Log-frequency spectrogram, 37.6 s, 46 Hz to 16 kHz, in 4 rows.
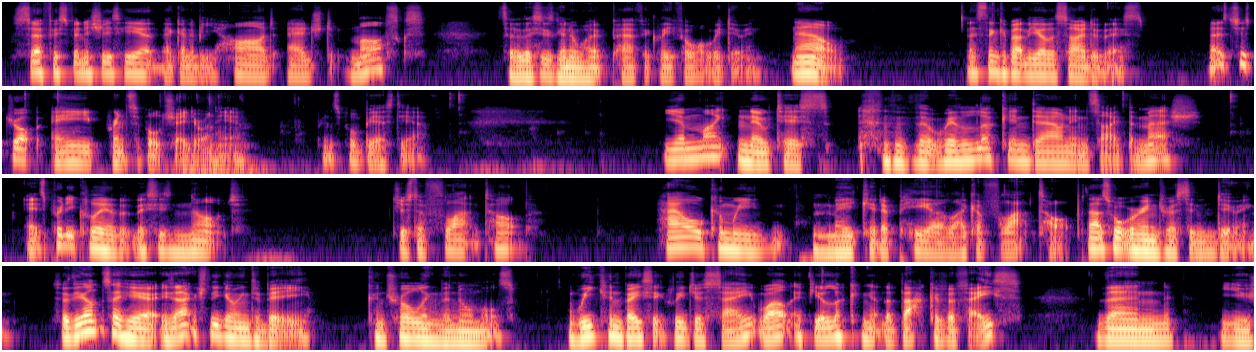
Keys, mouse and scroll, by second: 5.2-5.6 scroll down 2, 5.3 middle drag, 5.8-6.4 scroll up 1, 6.4-6.9 middle drag, 6.4-6.8 scroll up 1, 9.4-12.6 drag, 13.0 scroll up 2, 13.4 shift+middle click, 13.8-15.3 middle drag, 15.5 shift+middle drag, 15.9 scroll down 1, 16.5 middle click, 17.6-18.4 drag, 17.6 scroll up 2, 18.7 scroll down 2, 18.9-20.3 middle drag, 29.5-30.6 middle drag, 32.1-32.6 scroll down 2, 32.7 shift+middle click, 35.9 middle click, 36.6 shift+middle click.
